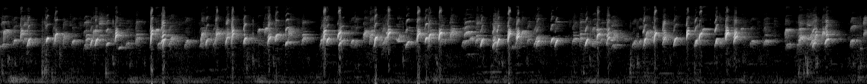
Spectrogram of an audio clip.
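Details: European goldfinch batbata, a natural, lively twittering chosen to encourage pet goldfinches to sing: a dense, continuous run of high, tinkling chirps and rapid trills in quick bursts, with faint low thumps beneath.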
